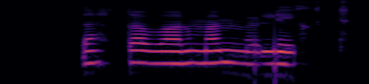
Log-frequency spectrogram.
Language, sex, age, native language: Icelandic, female, 7, Icelandic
